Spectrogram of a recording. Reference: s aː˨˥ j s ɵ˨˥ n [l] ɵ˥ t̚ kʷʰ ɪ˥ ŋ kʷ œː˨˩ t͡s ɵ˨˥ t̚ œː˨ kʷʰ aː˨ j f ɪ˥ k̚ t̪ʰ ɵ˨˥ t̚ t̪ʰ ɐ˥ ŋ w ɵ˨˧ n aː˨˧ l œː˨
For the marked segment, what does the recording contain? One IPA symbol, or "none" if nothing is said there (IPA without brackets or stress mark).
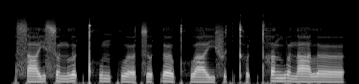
l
